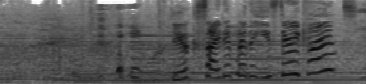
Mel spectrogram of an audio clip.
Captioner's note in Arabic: ضحك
